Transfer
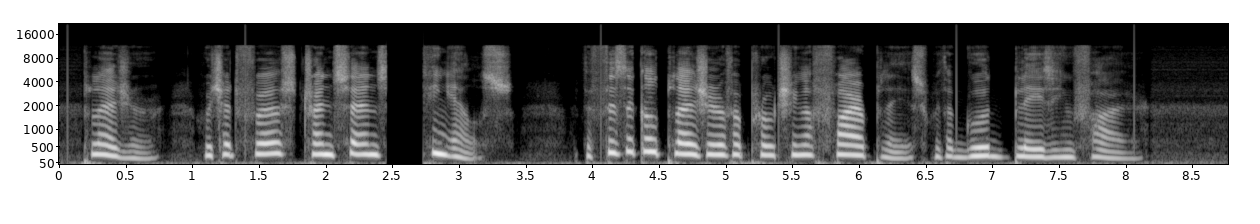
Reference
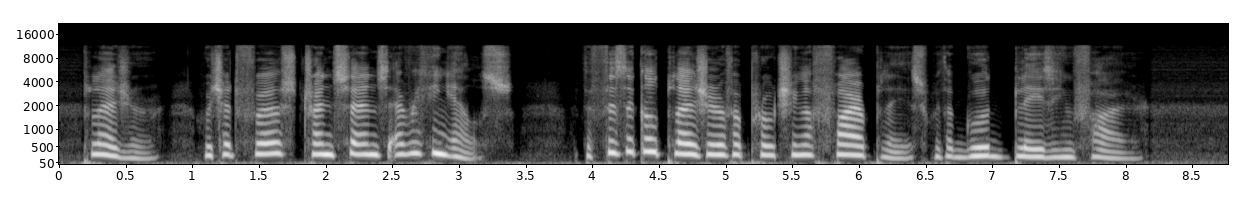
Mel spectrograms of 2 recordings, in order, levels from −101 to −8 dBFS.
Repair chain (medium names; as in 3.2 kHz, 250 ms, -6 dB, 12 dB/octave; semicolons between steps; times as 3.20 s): de-click; room tone fill 2.45–2.73 s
